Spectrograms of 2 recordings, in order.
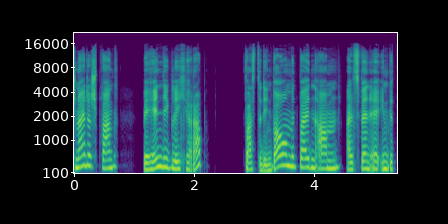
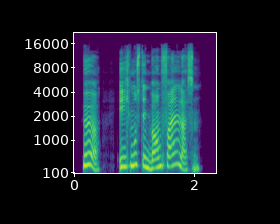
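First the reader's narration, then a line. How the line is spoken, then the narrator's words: Exhausted giant calling out. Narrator (German): Der Riese nachdem er ein Stück Wegs die schwere Last fortgeschleppt hatte konnte nicht weiter und rief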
